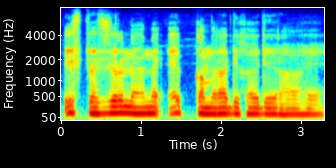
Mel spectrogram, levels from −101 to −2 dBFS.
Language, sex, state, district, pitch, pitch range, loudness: Hindi, male, Arunachal Pradesh, Papum Pare, 115 Hz, 110-125 Hz, -14 LUFS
